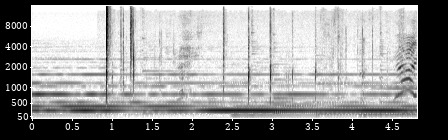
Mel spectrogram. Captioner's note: whacking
